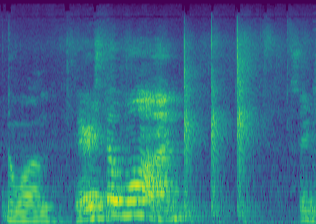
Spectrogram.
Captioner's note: voiceover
